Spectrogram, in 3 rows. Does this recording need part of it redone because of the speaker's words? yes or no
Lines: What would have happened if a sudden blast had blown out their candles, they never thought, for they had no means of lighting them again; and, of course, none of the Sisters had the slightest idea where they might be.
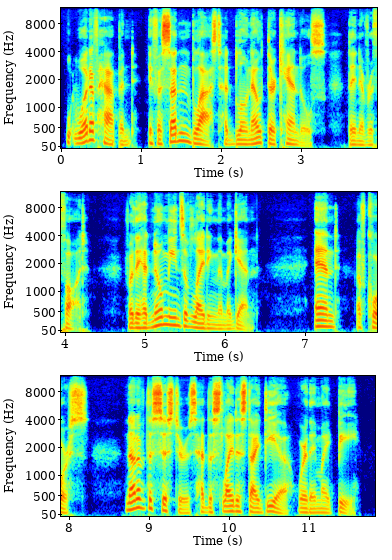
no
